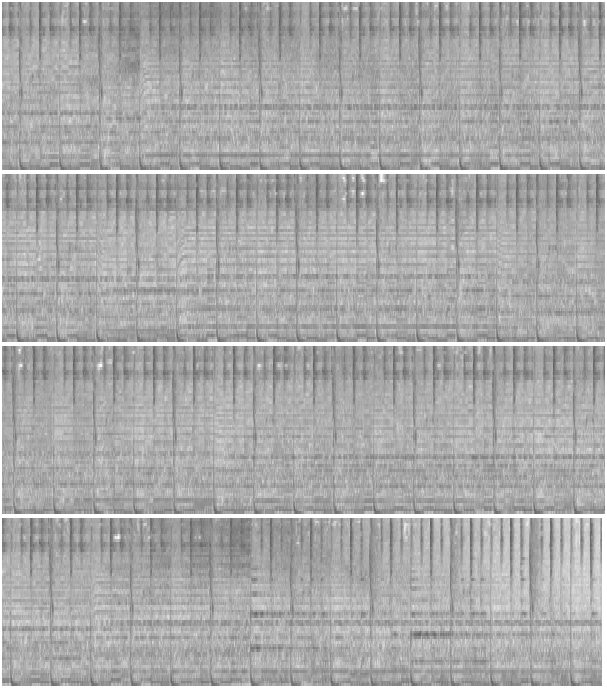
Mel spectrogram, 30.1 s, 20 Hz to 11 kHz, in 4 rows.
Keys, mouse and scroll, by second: 2.1 click, 3.3-5.1 drag, 5.8-6.2 scroll up 2, 7.0 click, 7.8-8.2 scroll down 2, 9.0 click, 10.8 click, 12.0-13.3 drag, 14.0 click, 15.0 click, 16.8 click, 17.4-18.0 scroll down 2, 18.1-18.5 scroll up 2, 19.8-21.1 drag, 22.1 click, 23.4 click, 25.6 click, 27.1 click, 28.9-30.1 drag.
